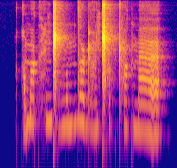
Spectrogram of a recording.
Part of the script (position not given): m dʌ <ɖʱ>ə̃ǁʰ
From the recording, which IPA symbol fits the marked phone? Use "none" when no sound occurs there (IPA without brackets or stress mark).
ɖʱ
